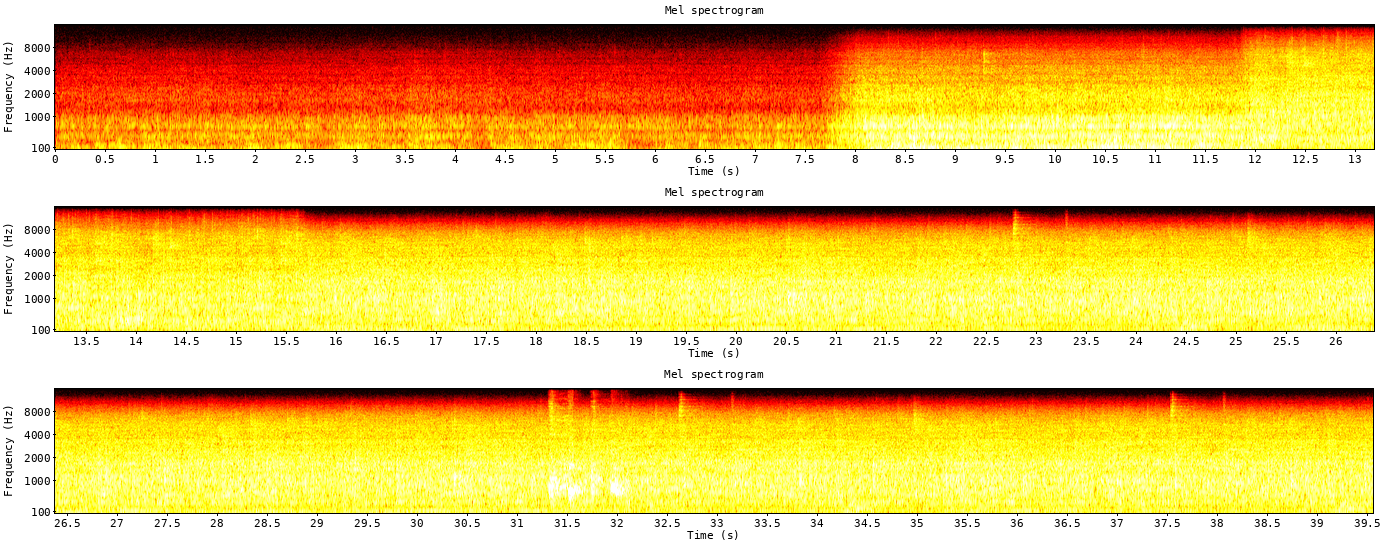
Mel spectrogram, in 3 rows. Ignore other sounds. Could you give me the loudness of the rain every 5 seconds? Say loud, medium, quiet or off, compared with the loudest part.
quiet, medium, loud, loud, loud, loud, loud, loud.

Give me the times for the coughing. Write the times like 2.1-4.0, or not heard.
31.3-32.2.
